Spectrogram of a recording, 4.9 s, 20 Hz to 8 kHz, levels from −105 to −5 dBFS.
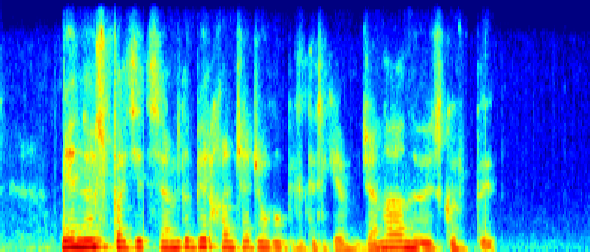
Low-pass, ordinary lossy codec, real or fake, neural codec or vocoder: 7.2 kHz; Opus, 16 kbps; real; none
